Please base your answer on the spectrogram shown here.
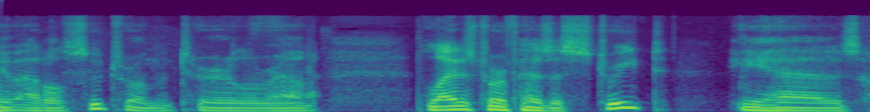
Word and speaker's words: Leidesdorff: It's Leidesdorff, which is funny because people do it both ways, but it was a Germanic name. So just like Weissman or other names of that sort, we pronounce it with that vowel.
